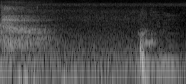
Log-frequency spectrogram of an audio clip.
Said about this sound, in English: Excuse me. Bless you.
